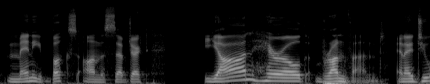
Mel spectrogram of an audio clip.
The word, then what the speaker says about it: Jan: of a faux pas I constantly pronounced the folklore's name as yeah not yawn but jean Harold Broadband um my apologies that's not how you pronounce his name but he has written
